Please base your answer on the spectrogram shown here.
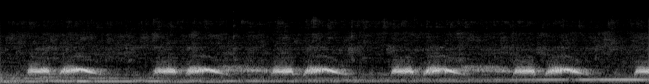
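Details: Spotted dove used as a lure bird for trapping, giving soft low cooing phrases of two or three notes, repeated about once a second with short gaps, over a steady low background hum.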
